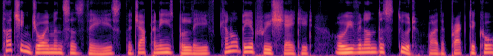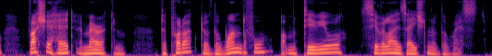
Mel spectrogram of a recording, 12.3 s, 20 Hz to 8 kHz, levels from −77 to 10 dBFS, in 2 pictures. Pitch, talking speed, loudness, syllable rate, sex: 140 Hz, 145 wpm, -19 LUFS, 5.7 syllables/s, male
